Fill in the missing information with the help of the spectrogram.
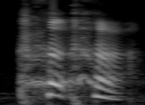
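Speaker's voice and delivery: harsh choking cough; coughing up water. Real, not acted. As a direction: cough hard like something went down the wrong pipe. Says pesto makes her sick.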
